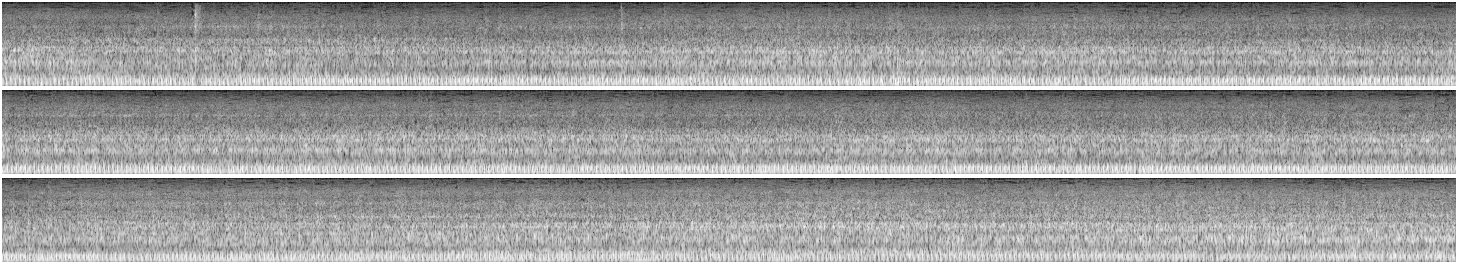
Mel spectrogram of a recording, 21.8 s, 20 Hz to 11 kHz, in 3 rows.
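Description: Turbocharged Suzuki Hayabusa inline-four motorcycle engine idling steadily in a Mk1 Golf, with no revving.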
